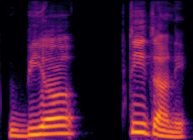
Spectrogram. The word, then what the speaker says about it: ব্যতীতানি: তো প্রথম থেকে একটু খেয়াল করি উচ্চারণটা কেমন হচ্ছে, বহু নিমে বিয়তীতানি, এই জায়গাটা আমরা একসাথে উচ্চারণ করবো, বিয়তীতানি, বহু নিমে বিয়তীতানি জন্মানি তব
